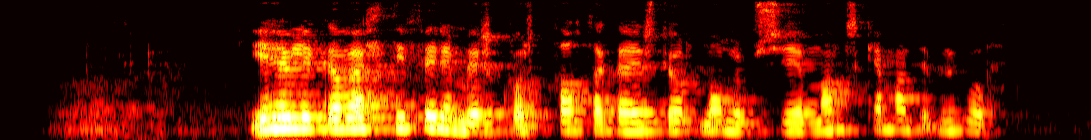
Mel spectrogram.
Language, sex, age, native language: Icelandic, female, 20-29, Icelandic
